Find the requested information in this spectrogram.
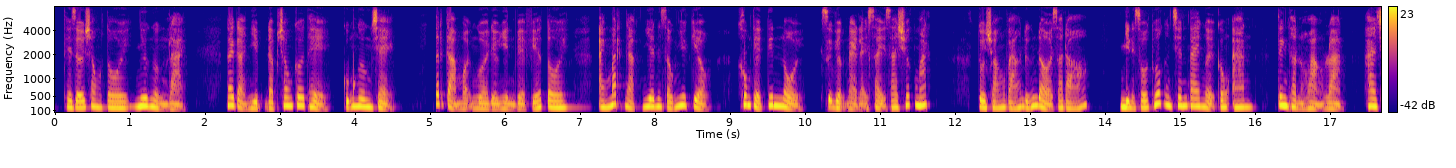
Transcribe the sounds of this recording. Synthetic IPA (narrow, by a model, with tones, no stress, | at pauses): t̪ʰe˨˦zəː˨˦jt͡ɕɔ˧wŋ͡mt̪o˧jɲɨ˧ŋɨ˨˩ŋla̰ː˧˨j | ŋa˧jkaː˧˩ɲi˨˩p̚ɗə˨˩p̚t͡ɕɔ˧wŋ͡mkəː˧t̪ʰe˧˩kʊ̰˧˥ŋ͡mŋɨ˧əŋt͡ɕe˧˩ | t̪ə˦˥t̚kaː˧˩mɔ̰˧˨jŋɨ˨˩əjɗe˨˩wɲi˨˩nve˨˩fi˨˦ət̪o˧jʔa˧jŋma˦˥t̚ŋaː˨˩k̚ɲi˧ənzə˨˦wŋ͡mɲɨ˧ki˧˩əw | xə˧wŋ͡mt̪ʰe˧˩t̪i˧ənːo˧˩j | sɨ̰˧˨vi˨˩ək̚na˨˩jla̰ː˧˨jsa˧˩jzaː˧t͡ɕɨ˦˥ək̚ma˦˥t̚ | t̪o˧jt͡ɕwaː˨˦nŋvaː˨˦ŋɗɨ˨˦ŋɗəː˧˩zɔ˧ɗɔ˨˦ | ɲi˨˩nso˨˦t̪ʰu˦˥ək̚t͡ɕe˧nt̪a˧jŋɨ˨˩əjkə˧wŋ͡mʔaː˧n | t̪ï˧ŋ̟t̪ʰə˨˩nɦwaː˧˩ŋlwa̰ː˧˨n | haː˧j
